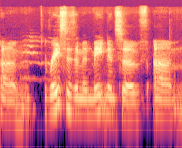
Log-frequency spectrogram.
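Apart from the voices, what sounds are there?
cat meowing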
